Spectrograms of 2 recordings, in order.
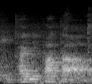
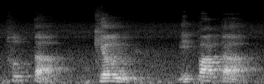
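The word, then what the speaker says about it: Sutta Nipāta: 우리가 보통 수타니파타 그러는데 정확하게 발음하면 숫다, 경, 니빠따, 모으다. 그 80개의 경을 모아놨는데 그 중에 가장 뛰어난 경이 메타숫다입니다.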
